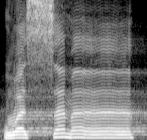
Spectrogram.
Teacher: perhatikan huruf wa langsung disambung masuk ke huruf sa yang berharokat tasdid ya. Was-samaa. Kemudian setelah itu kita langsung sambung huruf ma, kita panjangkan 5 harokat karena di atasnya terdapat tanda garis bacaan panjang 5 harokat.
